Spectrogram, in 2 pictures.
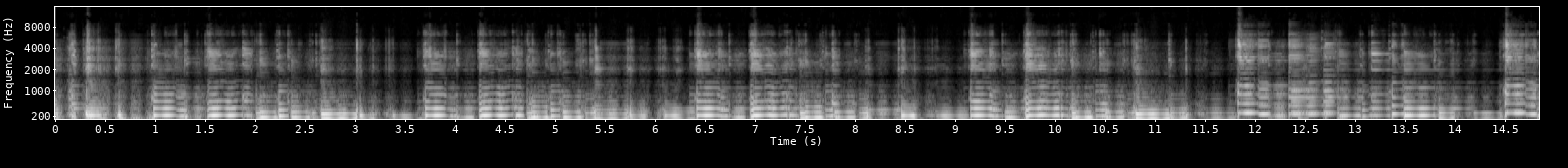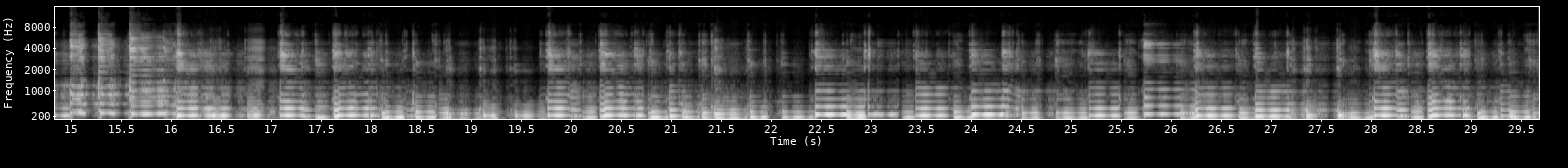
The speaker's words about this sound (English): Here, I'll play some clean, wobbly, echoey Stratocaster for you.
